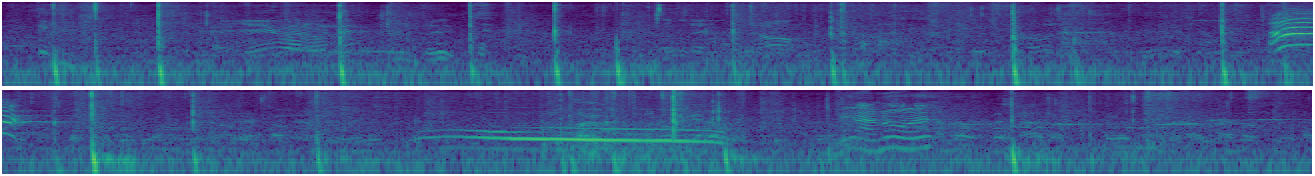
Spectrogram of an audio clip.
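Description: A football being kicked and volleyed back and forth in the air: a string of sharp thuds of boot on ball at irregular spacing. Players' voices break in with short shouts, and one long drawn-out call runs from about nine to ten seconds in.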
